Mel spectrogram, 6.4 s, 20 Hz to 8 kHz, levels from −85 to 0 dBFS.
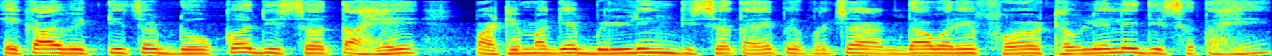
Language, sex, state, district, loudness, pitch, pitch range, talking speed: Marathi, male, Maharashtra, Solapur, -15 LUFS, 195 Hz, 185-200 Hz, 160 wpm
